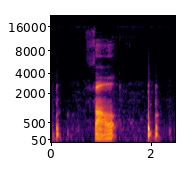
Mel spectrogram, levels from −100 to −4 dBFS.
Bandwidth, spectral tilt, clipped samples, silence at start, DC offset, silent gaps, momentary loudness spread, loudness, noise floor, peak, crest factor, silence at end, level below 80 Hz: 15 kHz; -7.5 dB/octave; under 0.1%; 0.1 s; under 0.1%; none; 14 LU; -26 LUFS; -69 dBFS; -2 dBFS; 26 dB; 0.35 s; -52 dBFS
